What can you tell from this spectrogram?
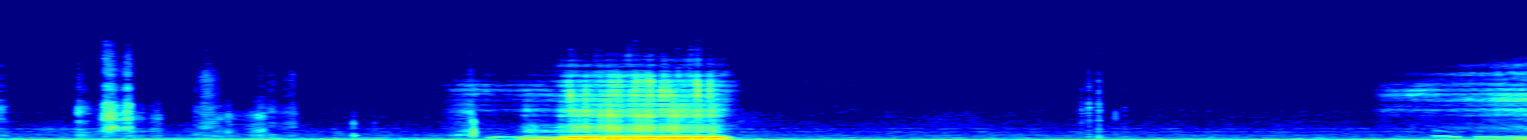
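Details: Weimaraner dog snoring in sleep: a loud snorting snore rises mid-clip over quieter breathing and steady room hum.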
